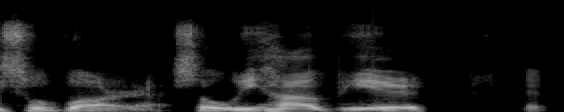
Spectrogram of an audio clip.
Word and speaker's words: Savart: and sovar so remember This is not biot and savart this is law of bo and sovar so we have here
